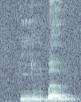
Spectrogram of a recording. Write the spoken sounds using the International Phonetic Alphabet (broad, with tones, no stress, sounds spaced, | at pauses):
ɲ ə˨˩˦ m ɓ a˨˩˨ w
